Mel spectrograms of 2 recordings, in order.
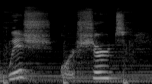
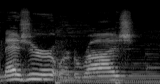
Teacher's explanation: each pair is made the exact same way just that one is voiceless and one is voiced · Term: post-alveolar fricatives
